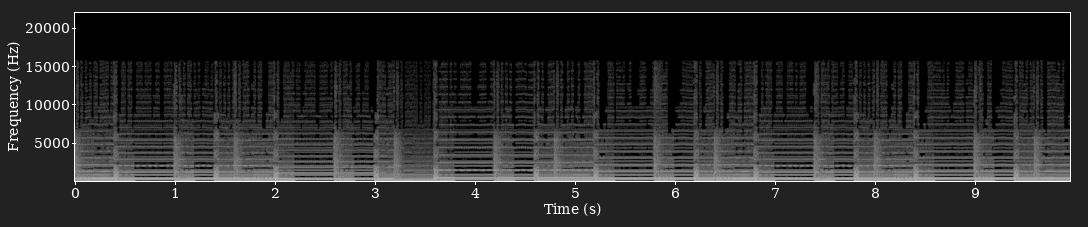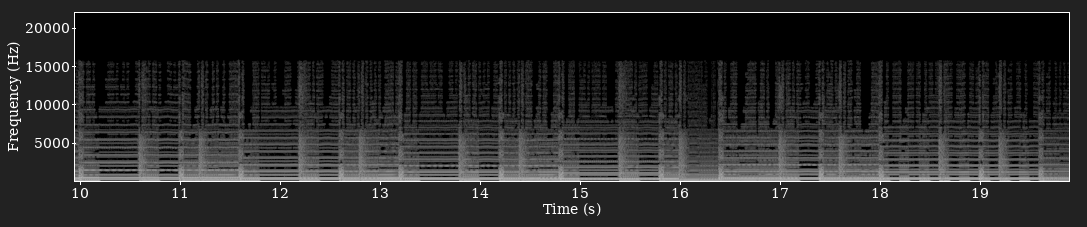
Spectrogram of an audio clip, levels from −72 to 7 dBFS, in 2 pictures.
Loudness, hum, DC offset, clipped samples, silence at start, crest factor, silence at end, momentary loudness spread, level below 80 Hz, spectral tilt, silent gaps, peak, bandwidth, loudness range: -23 LUFS; none; 6%; under 0.1%; 0 s; 14 dB; 0 s; 3 LU; -38 dBFS; -5 dB/octave; none; -6 dBFS; 16 kHz; 0 LU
